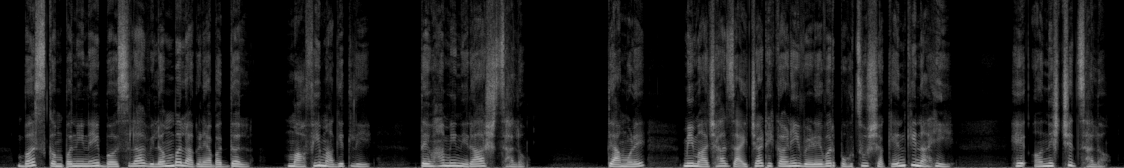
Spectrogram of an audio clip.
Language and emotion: Marathi, sad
